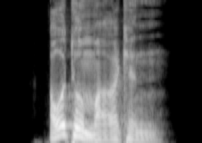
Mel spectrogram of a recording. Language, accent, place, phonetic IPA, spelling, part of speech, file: German, Germany, Berlin, [ˈaʊ̯toˌmaʁkn̩], Automarken, noun, De-Automarken.ogg
- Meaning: plural of Automarke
